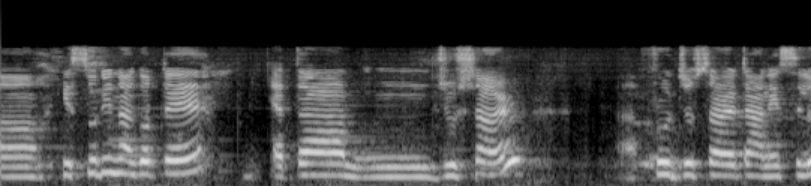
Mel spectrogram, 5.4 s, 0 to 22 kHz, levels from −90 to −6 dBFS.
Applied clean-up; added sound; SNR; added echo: neural separator model SepFormer DNS4.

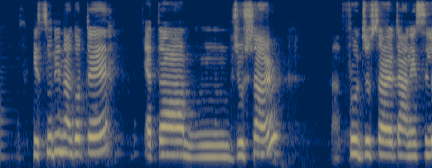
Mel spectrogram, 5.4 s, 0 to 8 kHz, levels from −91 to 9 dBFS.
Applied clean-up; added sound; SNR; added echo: neural mask model DeepFilterNet 3.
